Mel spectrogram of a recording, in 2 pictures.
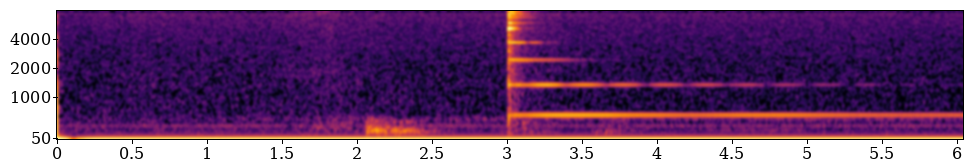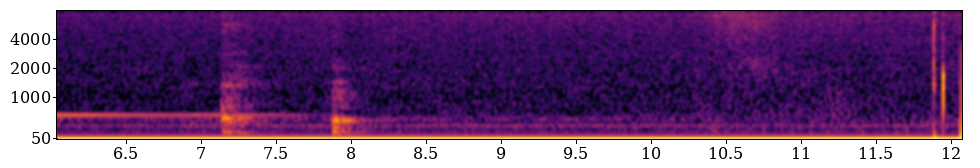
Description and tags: Striking glass bowl with the nail.
bowl, glass, nail, striking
